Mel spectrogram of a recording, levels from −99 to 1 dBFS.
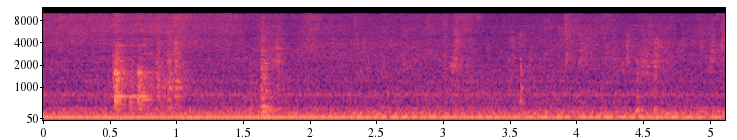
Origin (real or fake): real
